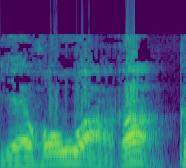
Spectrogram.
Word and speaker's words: 여호와: 그것이 곧 우리말로 여호와라는 발음이 되었는데 아마도 예호와가 그들이 붙이는 모음으로는 더 가까운 발음인지도 모르겠습니다.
